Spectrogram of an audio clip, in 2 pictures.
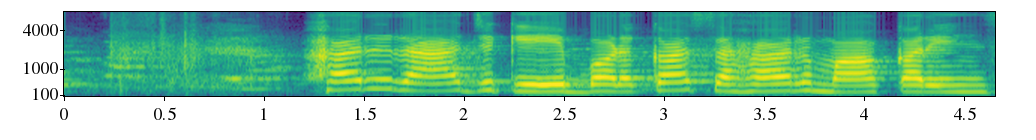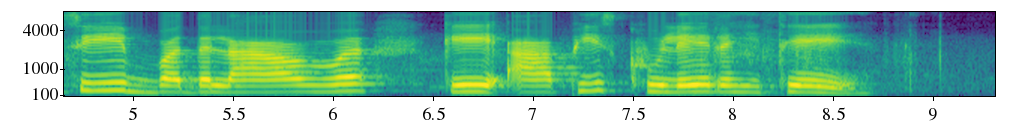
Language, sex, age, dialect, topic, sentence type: Chhattisgarhi, female, 25-30, Western/Budati/Khatahi, banking, statement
